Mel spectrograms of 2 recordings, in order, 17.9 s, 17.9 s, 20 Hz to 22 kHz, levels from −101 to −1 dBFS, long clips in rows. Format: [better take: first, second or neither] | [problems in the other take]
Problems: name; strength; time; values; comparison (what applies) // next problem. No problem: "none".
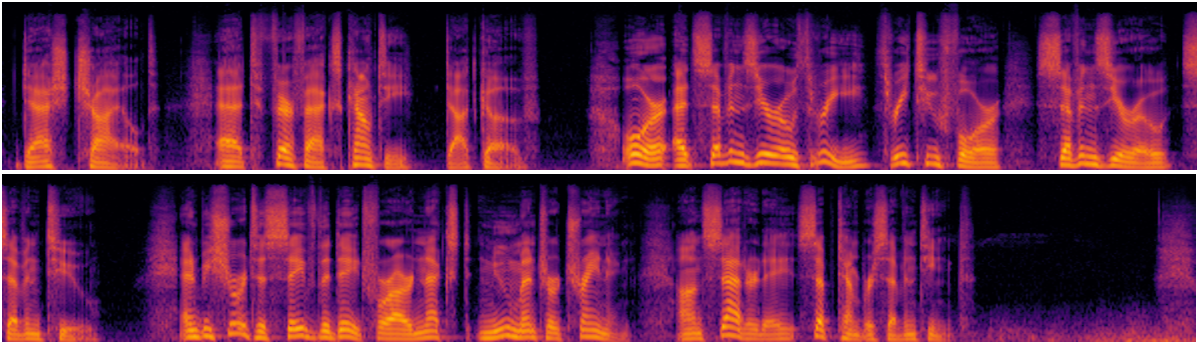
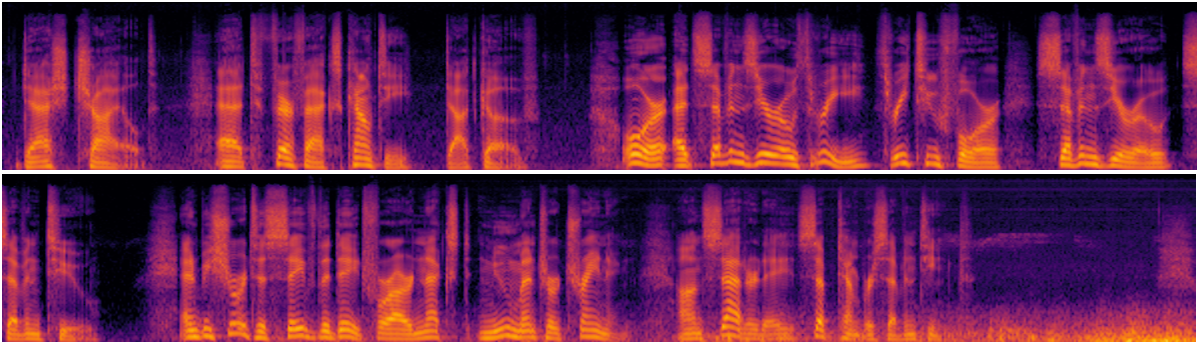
first | rain or running water; loud; throughout; 9 dB below the speech; faint in the first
